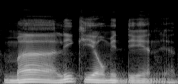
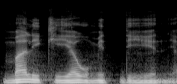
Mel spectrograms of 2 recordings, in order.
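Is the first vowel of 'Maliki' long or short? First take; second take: long; short. First: The first vowel of Maliki is drawn out long. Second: The first vowel of Maliki is kept short. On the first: "dibaca dengan mat" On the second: "dibaca dengan pendek"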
